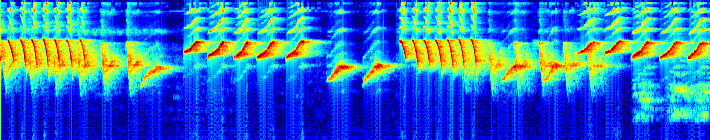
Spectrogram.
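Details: Aggressive Javan bush lark in mating condition pours out rapid buzzy trills, falling slurred whistles and clipped rising notes in varied phrases, high and continuous.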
